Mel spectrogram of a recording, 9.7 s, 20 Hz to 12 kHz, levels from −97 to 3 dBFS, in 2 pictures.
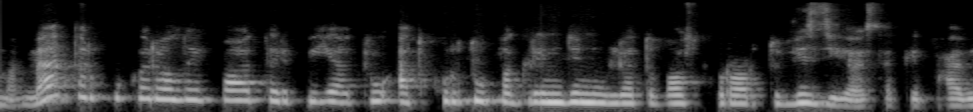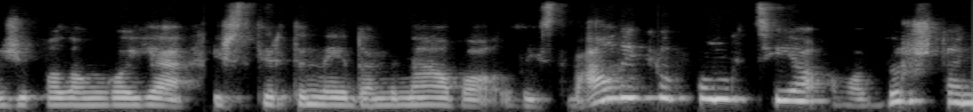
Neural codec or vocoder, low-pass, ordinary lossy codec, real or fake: vocoder, 44.1 kHz, 128 mel bands every 256 samples, BigVGAN v2; 10.8 kHz; Opus, 64 kbps; fake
